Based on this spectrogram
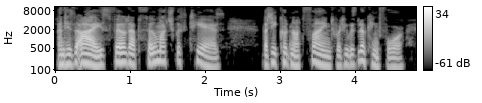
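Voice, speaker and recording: Audiobook narrator, steady mid-range voice, gentle storytelling pace, dry close sound. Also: medium pitch, normal speed, no echo. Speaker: audiobook reader. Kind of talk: scripted narration of a literary short story.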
